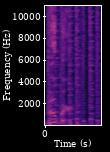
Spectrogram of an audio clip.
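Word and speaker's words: ブーバー: be the strongest magmar magmar's japanese name is pronounced boober pincer pincer is terrifying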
